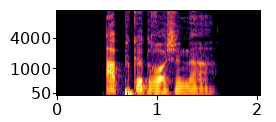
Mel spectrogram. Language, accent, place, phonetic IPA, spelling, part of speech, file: German, Germany, Berlin, [ˈapɡəˌdʁɔʃənɐ], abgedroschener, adjective, De-abgedroschener.ogg
- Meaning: inflection of abgedroschen: 1. strong/mixed nominative masculine singular 2. strong genitive/dative feminine singular 3. strong genitive plural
